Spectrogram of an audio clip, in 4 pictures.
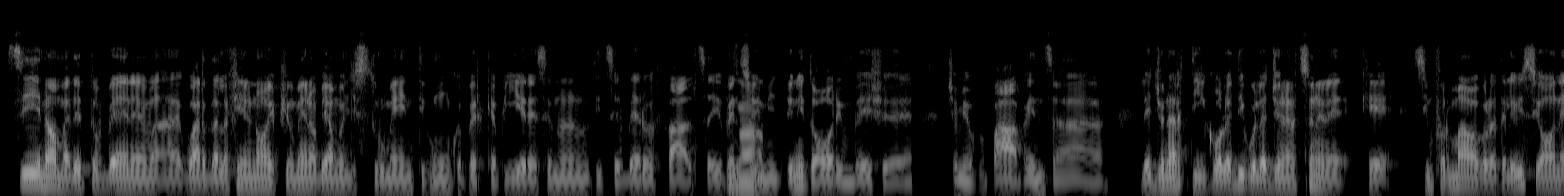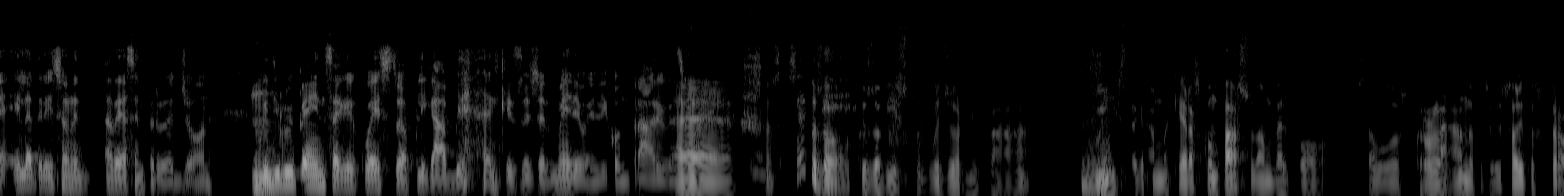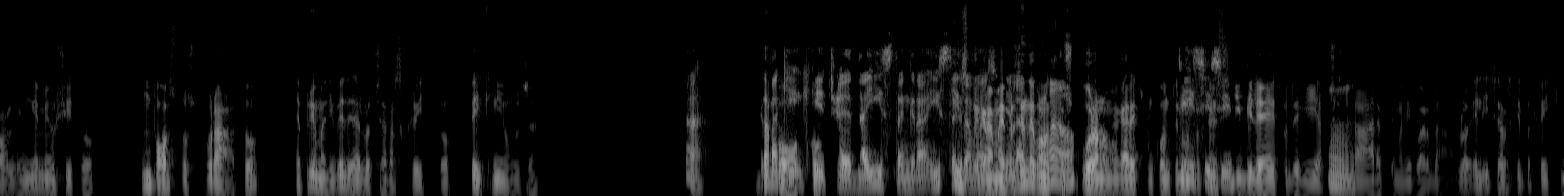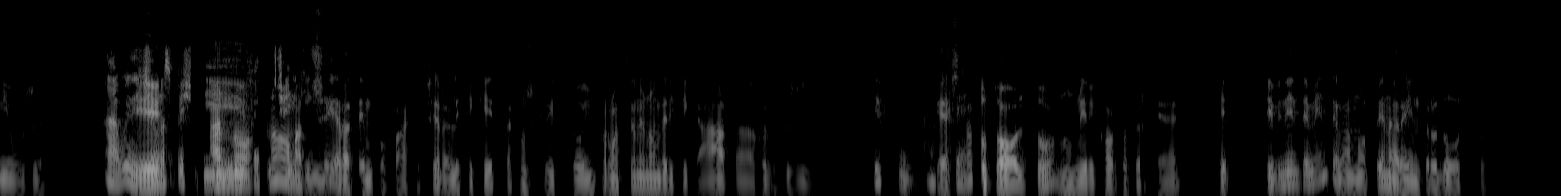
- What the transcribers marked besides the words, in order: "cioè" said as "ceh"; laughing while speaking: "anche"; other background noise; in English: "scrollando"; in English: "scrolling"; "cioè" said as "ceh"; "Okay" said as "Oka"
- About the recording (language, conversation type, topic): Italian, unstructured, Qual è il tuo consiglio per chi vuole rimanere sempre informato?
